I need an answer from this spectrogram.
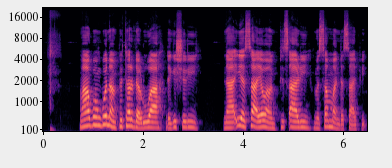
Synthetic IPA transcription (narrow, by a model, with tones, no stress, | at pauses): maː˦ɡʷʊ˦ŋɡʷʊ˦nɐ˨mɸɪ˦tɐ˦rda˨ɽʊ˦waː˦da˨ɡʲɪ˦ʃɪ˦ɽiː˦ | na˨ʔɪ˦ja˨sa˦˨jɐ˦wɐ˨mɸɪ˦sʼaː˦ɽiː˦mʊ˨sɐ˦mːɐ˨nda˨saː˦ɸḭː˦ʔ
